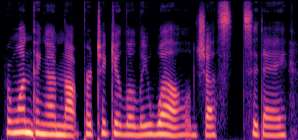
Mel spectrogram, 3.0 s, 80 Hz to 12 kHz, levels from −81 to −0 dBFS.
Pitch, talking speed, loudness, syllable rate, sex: 225 Hz, 180 wpm, -16 LUFS, 5.3 syllables/s, female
